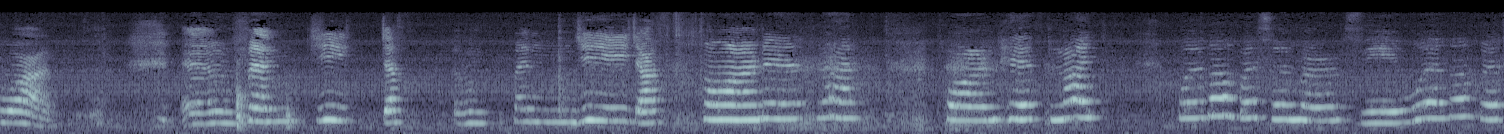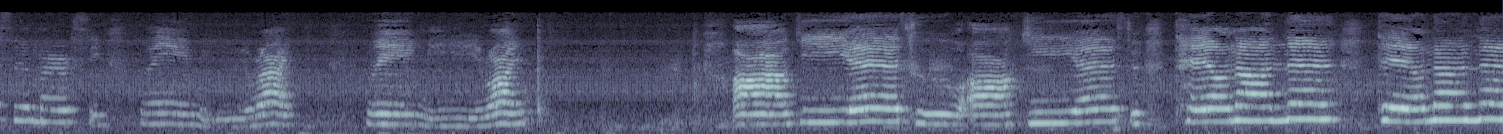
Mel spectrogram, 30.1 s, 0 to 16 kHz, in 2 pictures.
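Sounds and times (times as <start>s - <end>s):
girl singing alone: 1.8s - 8.7s, 9.4s - 11.2s, 11.8s - 18.1s, 18.7s - 20.4s, 22.3s - 30.0s.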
